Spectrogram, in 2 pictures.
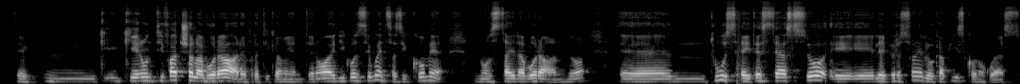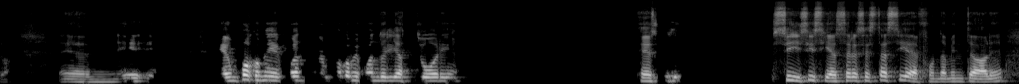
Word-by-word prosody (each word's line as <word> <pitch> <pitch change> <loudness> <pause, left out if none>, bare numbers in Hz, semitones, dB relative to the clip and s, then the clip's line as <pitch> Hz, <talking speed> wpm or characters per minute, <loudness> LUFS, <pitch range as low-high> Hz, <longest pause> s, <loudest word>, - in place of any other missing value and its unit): ehm, 130 +1 -13
che 150 +4 -15
che 160 +2 -2
non 170 0 -1
ti 170 +1 -10
faccia 195 0 +5
lavorare 155 -4 +6
praticamente, 125 -1 -8
no, 140 +2 +3
e 145 - +3
di 145 - -9
conseguenza, 170 +5 -3
siccome 175 +8 -5 0.3
non 130 0 -10
stai 130 +3 +2
lavorando, 135 -1 0 0.3
ehm, 130 0 -3
tu 195 - -3
sei 165 -8 0
te 155 - +1
stesso 165 +5 +2
e 135 0 -2
e - - -1
le 145 0 -1
persone 145 +7 -4
lo 135 -7 -3
capiscono 130 -2 -7
questo. 110 -1 -8 0.4
Ehm, 120 -2 -9
e 150 - -6 0.6
è - - 0
un 170 0 +2
po' 220 +3 +9
come 195 -3 +1
quando 190 0 +2 0.2
un 335 - -19
po' - - -8
come 190 -2 +1
quando 180 -1 0
gli 170 - 0
attori 165 0 +2 1.9
Eh 155 -1 +2
sì. 250 - -7 0.9
Sì, 190 -4 +1
sì, 190 +4 -1
sì, 180 -2 0
essere 155 +4 +2
se 175 +2 -2
stessi 190 +4 +1
è - - +5
fondamentale. 140 +1 0
145 Hz, 150 wpm, -24 LUFS, 130-170 Hz, 1.9 s, po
